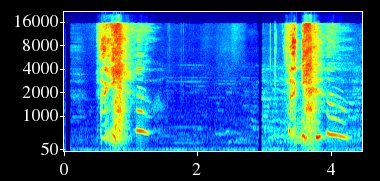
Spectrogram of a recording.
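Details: Woman with tickly allergy sneezes: two voiced sneezes with a brief catch afterward; allergy sneezing.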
